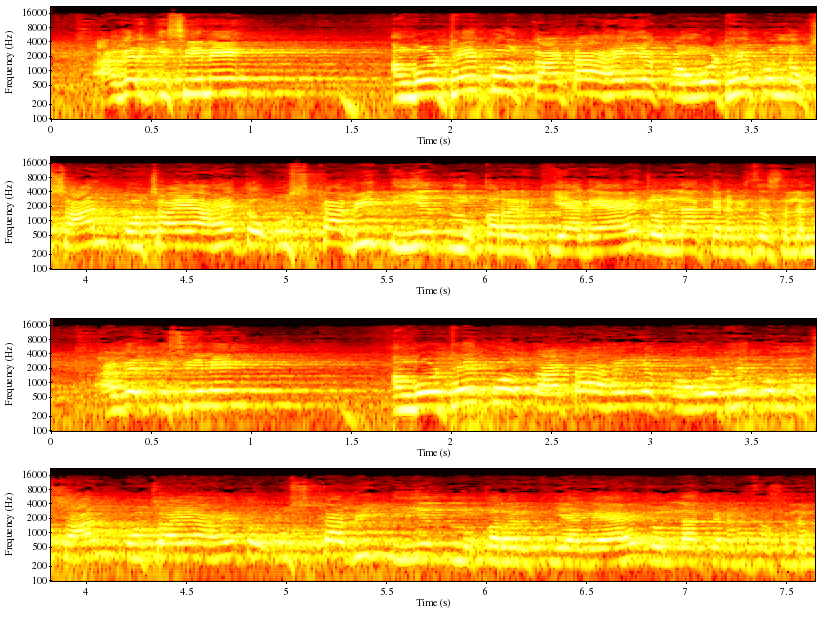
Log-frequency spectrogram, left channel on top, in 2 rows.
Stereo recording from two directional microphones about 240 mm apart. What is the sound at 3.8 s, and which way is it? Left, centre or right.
A woman's voice, left.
